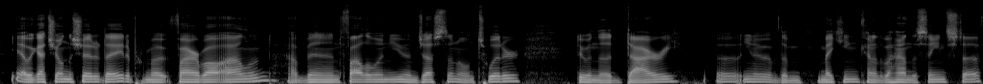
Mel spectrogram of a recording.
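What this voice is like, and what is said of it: South Georgia American accent. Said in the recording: “I get Georgia from it. ... We're very South Georgia. ... who's from Georgia near the Alabama border. And I can hear the same accent.”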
